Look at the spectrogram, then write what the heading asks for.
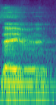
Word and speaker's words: D4vd: Pronounced David, not D4vd.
